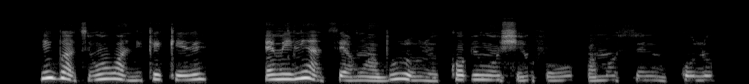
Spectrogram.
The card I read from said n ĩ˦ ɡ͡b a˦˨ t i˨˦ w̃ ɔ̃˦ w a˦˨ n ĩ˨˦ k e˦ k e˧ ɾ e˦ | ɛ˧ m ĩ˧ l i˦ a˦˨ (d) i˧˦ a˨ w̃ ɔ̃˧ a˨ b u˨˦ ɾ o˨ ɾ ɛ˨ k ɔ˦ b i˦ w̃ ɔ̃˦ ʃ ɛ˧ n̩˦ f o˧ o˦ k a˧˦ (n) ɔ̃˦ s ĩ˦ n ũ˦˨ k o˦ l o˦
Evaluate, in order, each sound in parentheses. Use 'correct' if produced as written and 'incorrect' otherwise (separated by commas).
incorrect, incorrect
